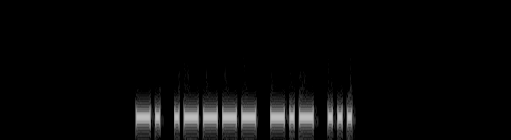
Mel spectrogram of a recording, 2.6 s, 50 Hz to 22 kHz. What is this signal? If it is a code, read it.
Morse code, heard as a keyed tone, about 47 wpm, 700 Hz. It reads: N1KS
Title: USA Call Signs - 4 Characters - 50wpm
